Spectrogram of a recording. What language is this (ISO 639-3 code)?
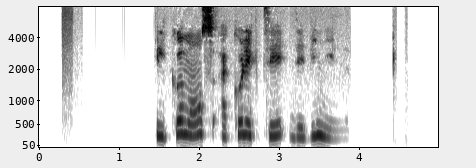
fra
